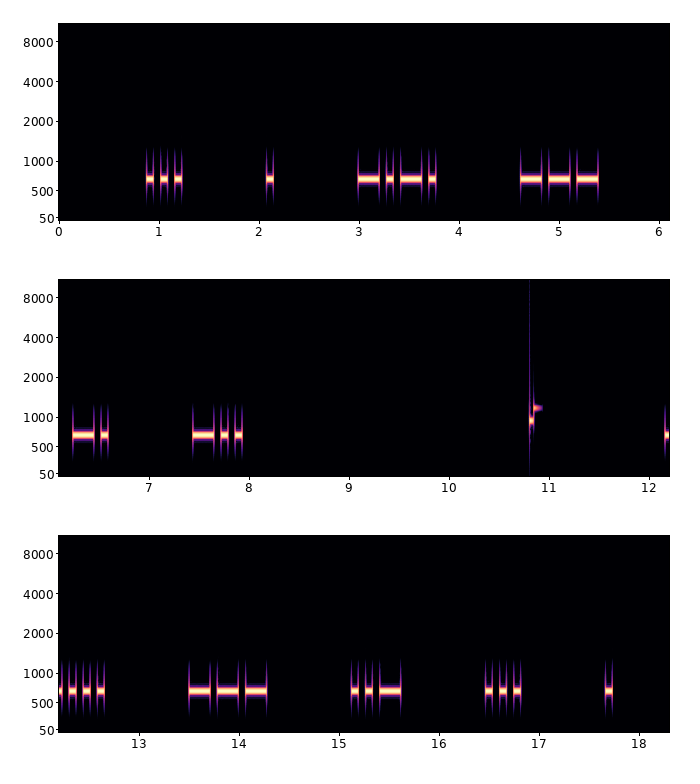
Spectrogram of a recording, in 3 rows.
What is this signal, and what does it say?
Morse code, heard as a keyed tone, about 17 wpm, spaced as for 8 wpm, 700 Hz. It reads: SECOND HOUSE
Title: 4x Character Spacing - Top 300 Words - 17wpm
